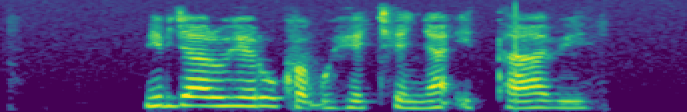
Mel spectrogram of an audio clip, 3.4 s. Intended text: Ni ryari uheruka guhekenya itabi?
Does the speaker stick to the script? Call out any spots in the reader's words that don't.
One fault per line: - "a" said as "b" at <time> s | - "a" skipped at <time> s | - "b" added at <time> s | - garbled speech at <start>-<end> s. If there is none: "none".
none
